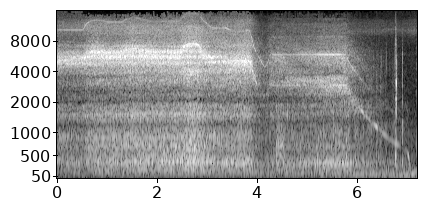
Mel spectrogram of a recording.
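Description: A 90mm electric ducted fan RC jet at dusk produces a loud, high-pitched whine that rises and falls as it flies past, then fades to a fainter hiss with a couple of clicks near the end.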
